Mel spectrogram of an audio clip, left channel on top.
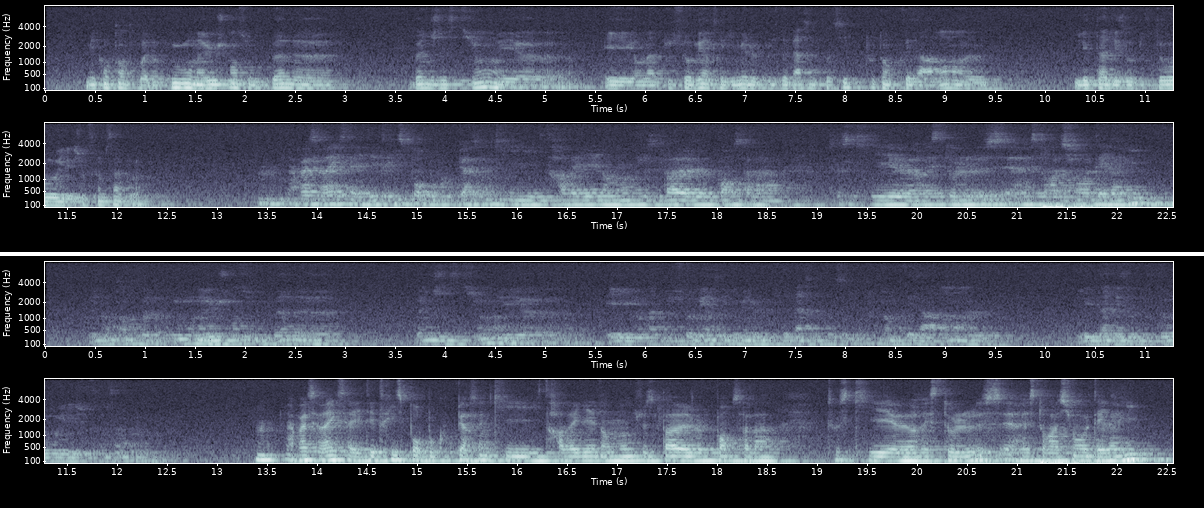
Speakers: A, on the left; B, on the right.
A: mécontente quoi. Donc nous on a eu je pense une bonne euh, bonne gestion et euh, et on a pu sauver entre guillemets le plus de personnes possible tout en préservant euh, l'état des hôpitaux et les choses comme ça quoi.
B: Mm. Après, c'est vrai que ça a été triste pour beaucoup de personnes qui travaillaient dans le monde, je sais pas, je pense à la, tout ce qui est euh, resto- restauration, hôtellerie,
